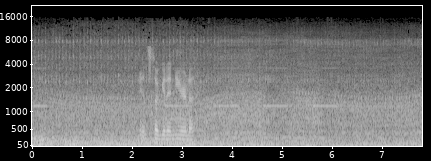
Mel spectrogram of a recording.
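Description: A small loader engine hums as it drives slowly.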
